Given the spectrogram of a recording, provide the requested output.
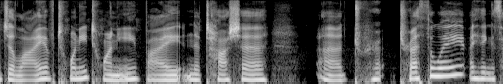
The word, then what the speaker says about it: Trethewey: This came out in July of 2020 by Natasha Trethewey, I think is how it's pronounced, mm-hmm, Trethewey.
